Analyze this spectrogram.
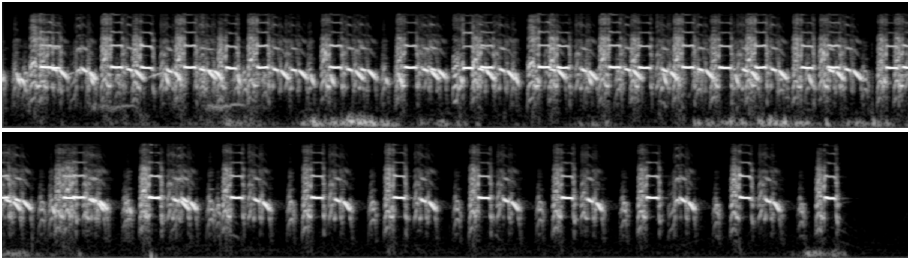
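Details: Teetar, a male black francolin, calling to a female: long, steady run of harsh, rasping notes with downward sweeps, roughly two per second, thinning toward the end, with occasional low background rumbles.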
